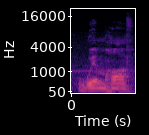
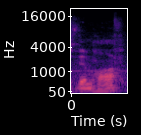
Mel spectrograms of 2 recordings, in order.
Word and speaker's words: Wim Hof: i'm pronouncing his name a lot of people say wim hof but i think in holland it's i'm pretty sure it's vim hoff he's a hot a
